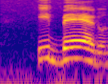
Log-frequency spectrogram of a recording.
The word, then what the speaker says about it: ibero: item Está correto dois são paroxítonas ibero não é Líbero ó o ibero temos aí a paroxítona terminada em Ó é assim que pronuncia por isso realmente não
